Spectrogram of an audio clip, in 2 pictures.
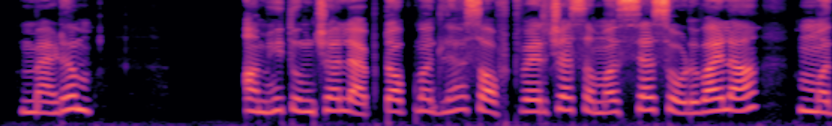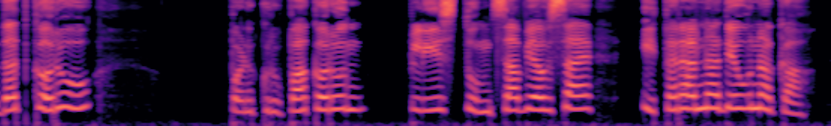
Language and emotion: Marathi, fearful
